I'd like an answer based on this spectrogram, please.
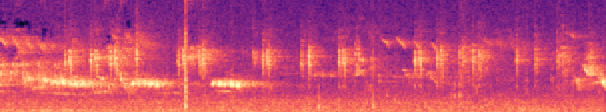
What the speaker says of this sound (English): That larger bird being mobbed by the sparrow-sized birds.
